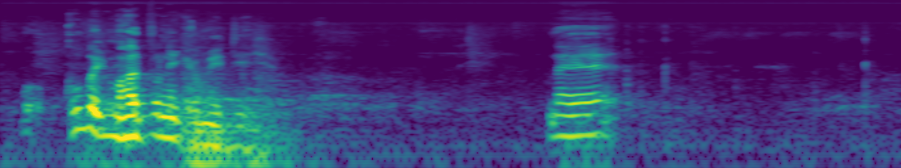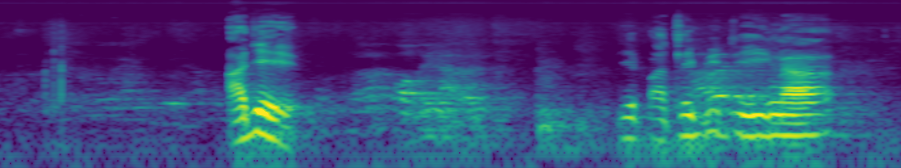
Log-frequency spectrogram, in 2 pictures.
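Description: A middle-aged man speaks calmly into microphones close by, with pauses.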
